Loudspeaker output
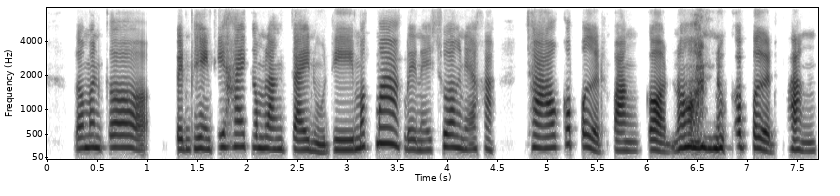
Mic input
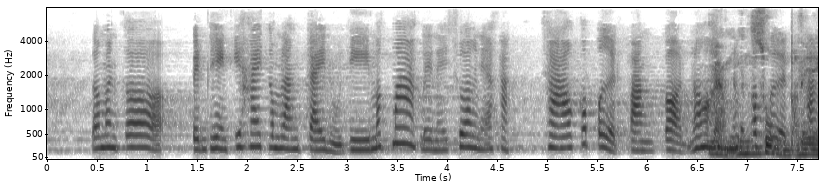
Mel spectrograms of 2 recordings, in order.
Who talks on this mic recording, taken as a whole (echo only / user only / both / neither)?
both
